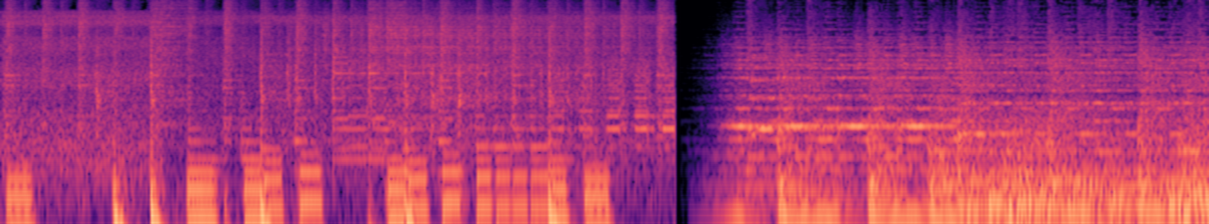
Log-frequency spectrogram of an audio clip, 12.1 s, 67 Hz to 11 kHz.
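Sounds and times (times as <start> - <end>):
music with bass and kick drum: 1.2 - 6.2.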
